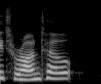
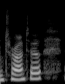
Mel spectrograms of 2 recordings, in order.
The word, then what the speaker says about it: Toronto: I can't remember who I was talking to a friend as well who's from Toronto, and they were like saying that's how you know you're not from there, is if you pronounce the T.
